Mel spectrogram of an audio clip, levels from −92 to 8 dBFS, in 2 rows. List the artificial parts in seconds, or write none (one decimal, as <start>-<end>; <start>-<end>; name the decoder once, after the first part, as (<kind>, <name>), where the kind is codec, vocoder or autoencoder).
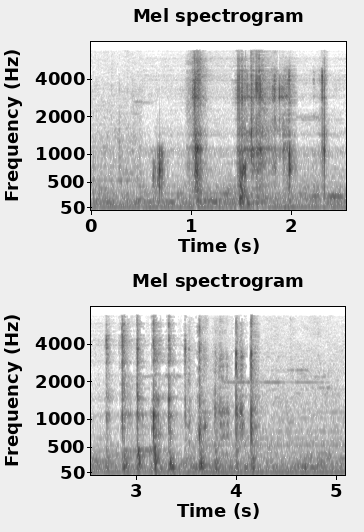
0.5-3.5 (codec, SNAC)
